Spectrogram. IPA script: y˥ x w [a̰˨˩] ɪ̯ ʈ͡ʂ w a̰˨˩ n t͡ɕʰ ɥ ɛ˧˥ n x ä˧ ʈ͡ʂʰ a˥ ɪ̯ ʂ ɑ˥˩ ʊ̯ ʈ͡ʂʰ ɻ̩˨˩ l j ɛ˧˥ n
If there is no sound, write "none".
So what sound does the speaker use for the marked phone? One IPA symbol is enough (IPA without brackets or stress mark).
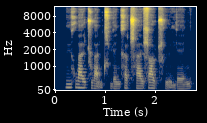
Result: a˥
